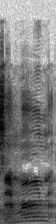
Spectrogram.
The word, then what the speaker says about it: Zimmern: Zimmerman, because it's spelled Zimmern. It's spelled Zimmern. Look at it. It's Andrew spelled Zimmern. I don't know. Zimmern?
